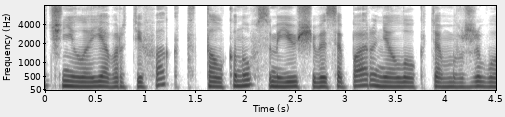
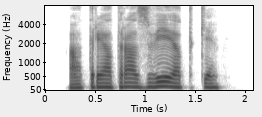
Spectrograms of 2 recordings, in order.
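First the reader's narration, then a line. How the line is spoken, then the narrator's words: Snorting retort. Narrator (Russian): фыркнул в ответ Игорь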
